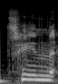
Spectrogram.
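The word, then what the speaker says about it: Tijn: I pronounce this correctly, Tin Cameling, Tin spelt T-I-J-N, was to move the opera house from here down to this section at the end.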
